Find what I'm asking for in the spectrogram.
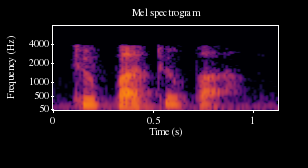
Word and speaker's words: Tupa Tupa: The title of the song is Tupa Tupa, if I pronounce it correctly. – Yes, Tupa, yeah.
